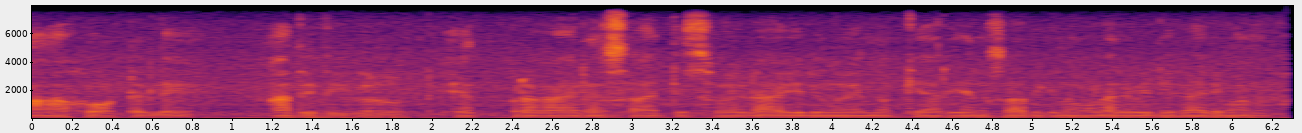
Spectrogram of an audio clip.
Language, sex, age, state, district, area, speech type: Malayalam, male, 30-45, Kerala, Idukki, rural, spontaneous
